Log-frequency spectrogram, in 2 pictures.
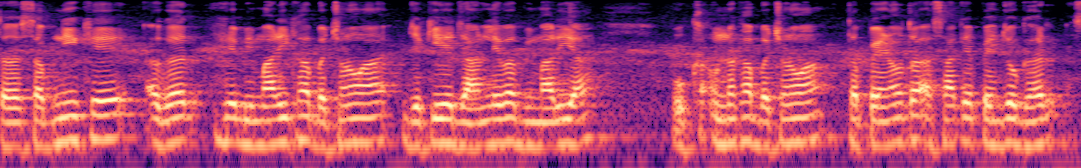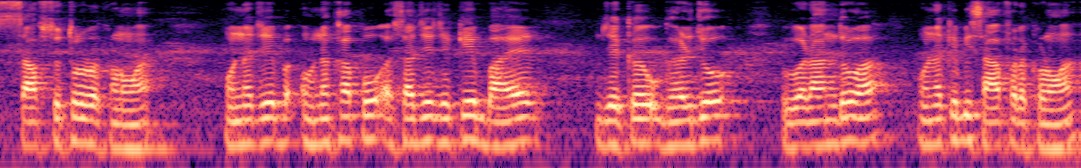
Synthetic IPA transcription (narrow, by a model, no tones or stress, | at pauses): t̪ɐsɐbʱɪnikʰeːɐɡəɾɦebiːmaːɾikʰãːbɐt͡ɕəɽ̃oaːd͡ʑeːkiɦed͡ʑaːɽ̃leːʋabiːmaːɾiaː | ʊnə̆kʰãːbɐt͡ɕəɽ̃oaːt̪ɐpɐɦɪɽ̃ot̪ɐɐsãkʰeːpɐ̃ɦɪ̃ɲd͡ʑoɡʱɐɾsaːfsʊt̪ɾoɾɐkʰəɽ̃oaː | ʊnəd͡ʑeʊnəkʰãːpoɪʔɐsãd͡ʑeːd͡ʑeːkebaːɦɪɾ | d͡ʑeːkɡʱɐɾd͡ʑoː | ʋɐɾãːnd̪oaː | ʊnə̆kʰeːbɪsaːfɾɐkʰəɽ̃oaː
